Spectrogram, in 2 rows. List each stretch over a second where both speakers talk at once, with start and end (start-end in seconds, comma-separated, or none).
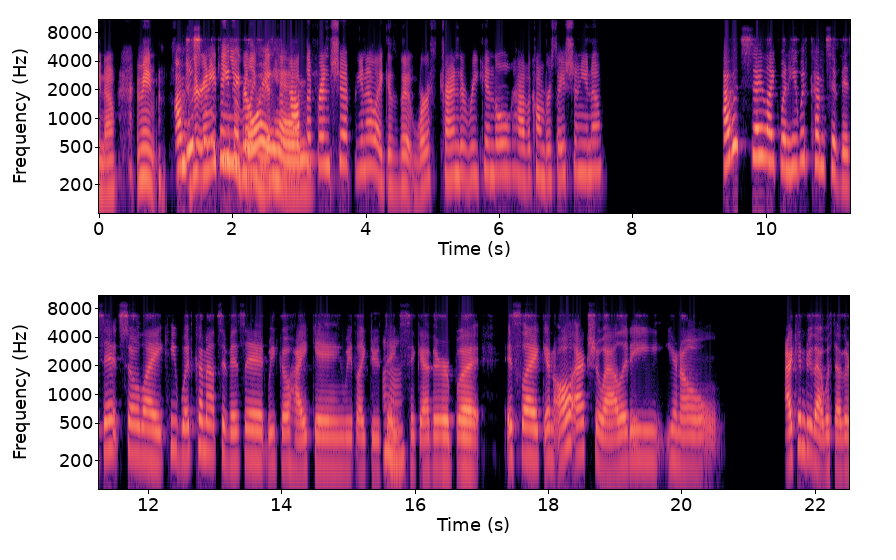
1.3-3.2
